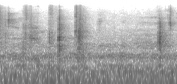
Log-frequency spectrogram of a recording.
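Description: Tarot deck being shuffled by hand, giving a series of light card clicks and snaps.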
